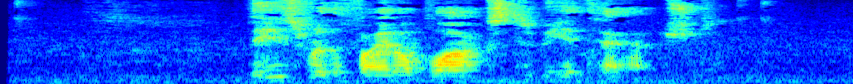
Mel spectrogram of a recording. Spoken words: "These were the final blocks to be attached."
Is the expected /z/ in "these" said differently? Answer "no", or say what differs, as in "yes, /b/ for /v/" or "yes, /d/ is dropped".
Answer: no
